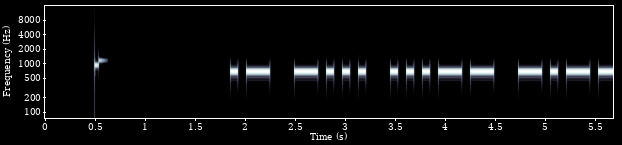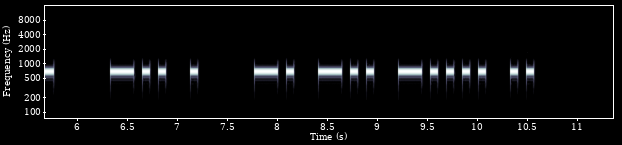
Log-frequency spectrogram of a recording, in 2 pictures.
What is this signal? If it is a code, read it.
Morse code, heard as a keyed tone, about 15 wpm, 700 Hz. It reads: AB3Y DE ND6I
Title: USA Callsign DE Callsign - 4 Characters - 15wpm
